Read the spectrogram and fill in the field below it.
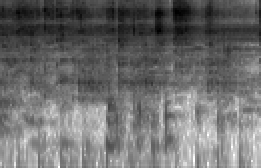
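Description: A spoon stirs egg mixture in a pan, giving a quick, steady run of near metallic scrapes and light clinks.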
